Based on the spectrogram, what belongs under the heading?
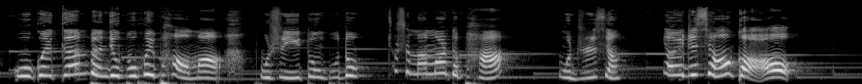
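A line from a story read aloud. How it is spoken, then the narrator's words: Crying out. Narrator (Chinese): 鲁迪哭喊道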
